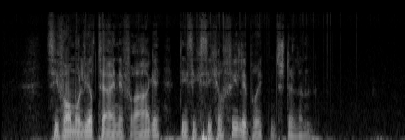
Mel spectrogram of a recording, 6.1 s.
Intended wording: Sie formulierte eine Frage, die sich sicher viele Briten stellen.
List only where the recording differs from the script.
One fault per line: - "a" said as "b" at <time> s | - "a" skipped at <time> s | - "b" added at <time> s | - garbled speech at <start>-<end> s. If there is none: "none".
none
